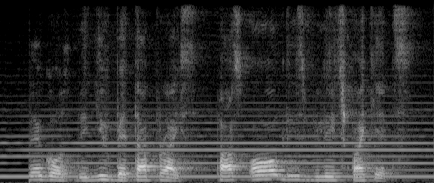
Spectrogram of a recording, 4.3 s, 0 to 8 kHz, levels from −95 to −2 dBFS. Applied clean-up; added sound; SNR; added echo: none; Wind instrument, woodwind instrument; 13 dB; reverberation time 0.7 s.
